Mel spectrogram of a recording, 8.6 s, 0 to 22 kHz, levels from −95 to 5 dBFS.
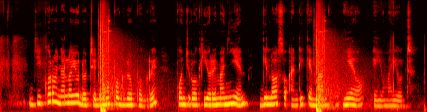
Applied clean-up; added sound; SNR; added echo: none; Explosion; 9 dB; none.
